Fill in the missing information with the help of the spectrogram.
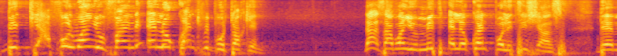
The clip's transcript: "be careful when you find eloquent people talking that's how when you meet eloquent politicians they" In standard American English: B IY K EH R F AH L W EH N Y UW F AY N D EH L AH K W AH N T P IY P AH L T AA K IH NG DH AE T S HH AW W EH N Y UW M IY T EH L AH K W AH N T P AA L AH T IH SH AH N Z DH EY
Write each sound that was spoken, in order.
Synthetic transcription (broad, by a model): B IY K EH F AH L W EH N Y UW F AY N D EH L AH K W AH N T P IY P AH L T AA K IH NG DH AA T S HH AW W EH N Y UW M IY T EH L AH K W AH N T P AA L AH T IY SH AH N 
